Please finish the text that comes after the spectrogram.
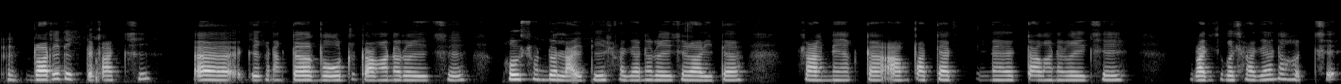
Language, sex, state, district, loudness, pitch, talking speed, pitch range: Bengali, female, Odisha, Nuapada, -20 LUFS, 205 Hz, 120 wpm, 200-215 Hz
